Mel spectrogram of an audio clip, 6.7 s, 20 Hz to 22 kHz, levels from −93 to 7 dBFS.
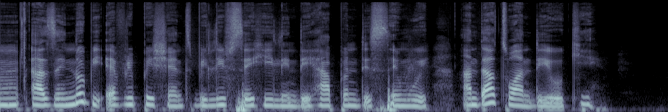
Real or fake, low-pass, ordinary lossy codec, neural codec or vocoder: fake; none; none; vocoder, 48 kHz, 128 mel bands, Vocos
